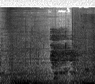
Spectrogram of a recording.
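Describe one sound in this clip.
An arrow whooshes from a bow.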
